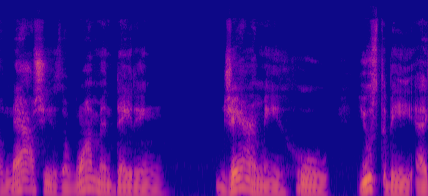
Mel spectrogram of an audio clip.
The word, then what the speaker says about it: Jerome: Oh, it's pronounced Jeremy.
